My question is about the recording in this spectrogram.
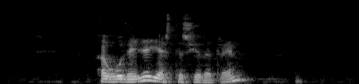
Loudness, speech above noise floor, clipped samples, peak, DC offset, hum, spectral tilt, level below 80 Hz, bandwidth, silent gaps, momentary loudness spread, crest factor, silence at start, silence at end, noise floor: -23 LUFS; 47 dB; under 0.1%; -8 dBFS; under 0.1%; none; -7.5 dB/octave; -56 dBFS; 11 kHz; none; 10 LU; 18 dB; 1 s; 0.6 s; -69 dBFS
